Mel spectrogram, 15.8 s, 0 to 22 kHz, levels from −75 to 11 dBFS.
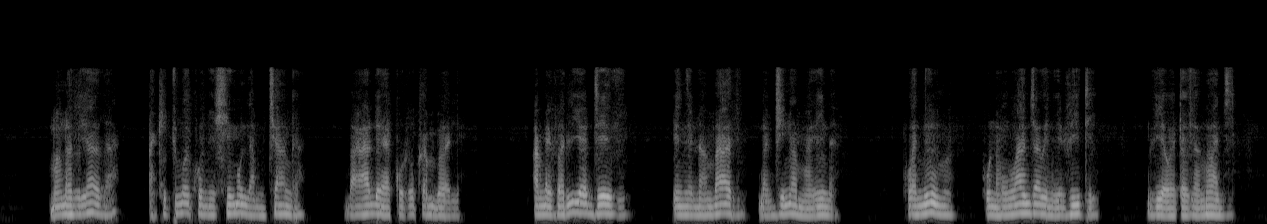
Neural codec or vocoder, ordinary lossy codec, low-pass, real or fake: codec, 16 kHz in and 24 kHz out, 0.6 kbps, FireRedTTS-2 codec; MP3, 48 kbps; 7.2 kHz; fake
